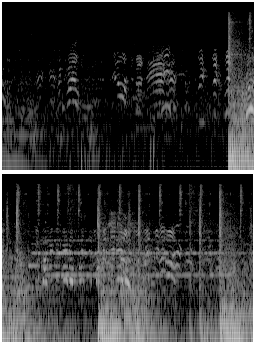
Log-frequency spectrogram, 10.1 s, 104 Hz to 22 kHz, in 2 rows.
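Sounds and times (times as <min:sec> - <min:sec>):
distant voices shouting: 0:00.0 - 0:09.8.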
